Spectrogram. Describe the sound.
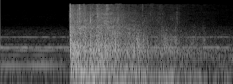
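A single sharp gunshot fired at a water bottle on an old corral fence. It is a loud, abrupt crack with a long decaying tail, and a steady tonal hum comes before it.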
